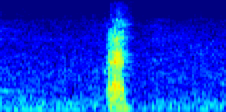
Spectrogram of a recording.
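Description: A proboscis monkey gives one short, nasal honk, a single abrupt burst lasting about a tenth of a second against a quiet background.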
